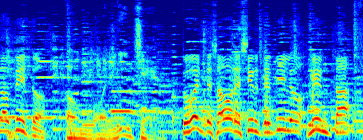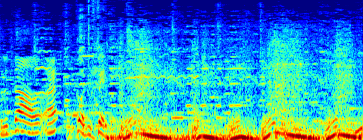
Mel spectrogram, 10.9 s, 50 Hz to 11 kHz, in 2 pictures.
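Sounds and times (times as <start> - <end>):
speech: 0.0 - 7.6
motorcycle engine revving with rumbling idle: 6.5 - 10.8.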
